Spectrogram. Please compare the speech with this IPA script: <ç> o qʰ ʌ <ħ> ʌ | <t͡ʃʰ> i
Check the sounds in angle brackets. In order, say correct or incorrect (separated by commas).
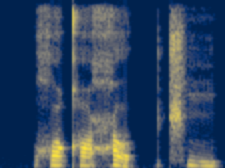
incorrect, correct, correct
